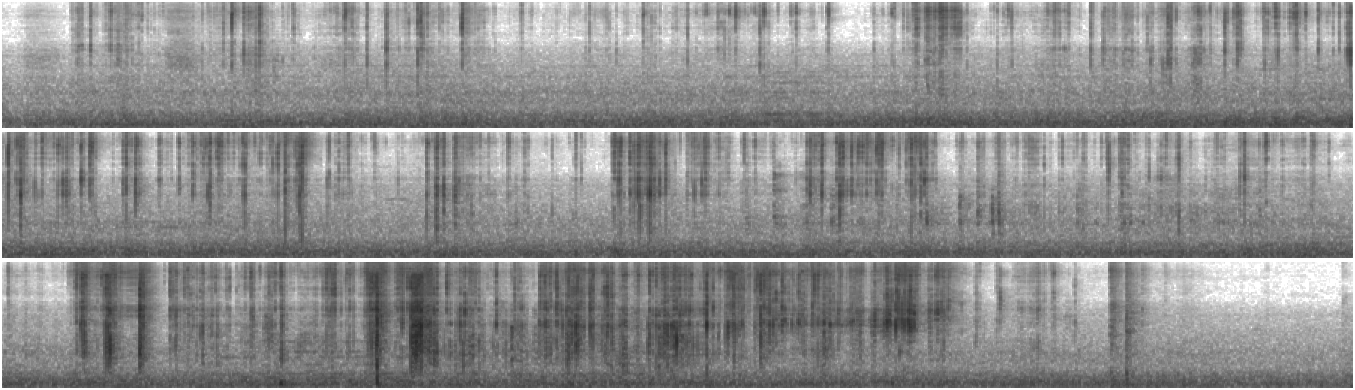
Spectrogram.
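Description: Plastic and foil lollipop wrappers crinkling and tearing as they are twisted and peeled off by hand, in scattered crackles that build to a louder, denser burst of crinkling in the last third.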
